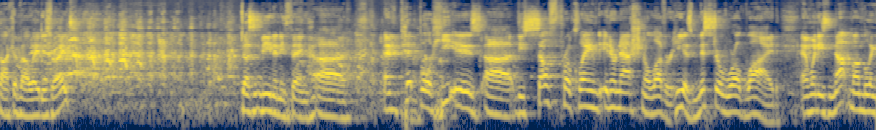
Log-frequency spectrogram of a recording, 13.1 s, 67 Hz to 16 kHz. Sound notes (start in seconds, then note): 1.0 audience laughing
